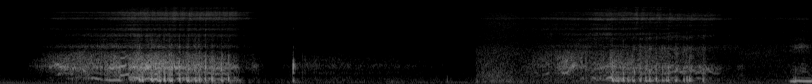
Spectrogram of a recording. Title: My snoring moment 😁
